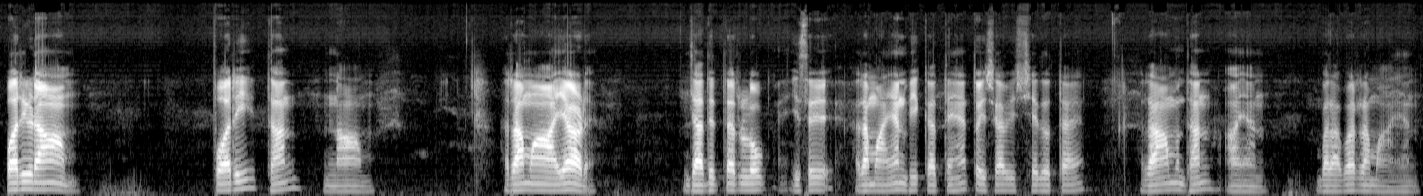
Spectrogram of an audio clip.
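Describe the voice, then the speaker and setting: Here a man explains grammar for exam prep, unpacking each example word by word at a slow pace and repeating it. He sounds steady, a bit bright and smooth at medium pitch, with no echo.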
